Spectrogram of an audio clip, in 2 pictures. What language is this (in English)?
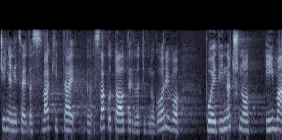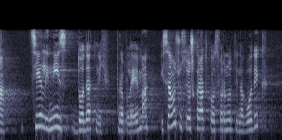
Croatian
